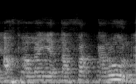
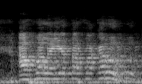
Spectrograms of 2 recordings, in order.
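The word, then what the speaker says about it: أفلا يتفكرون: Cuma kalau orang Indonesia bacanya agak halus. Dan afala yatafakkarun, artinya apakah kalian tidak berpikir? Kan gitu kan ya. Afala yaqilun, apakah kalian tidak mempunyai akal? Kan gitu kan ya. Padahal harusnya bacanya bukan begitu. Afala yatafakkarun, woi mikir nggak?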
